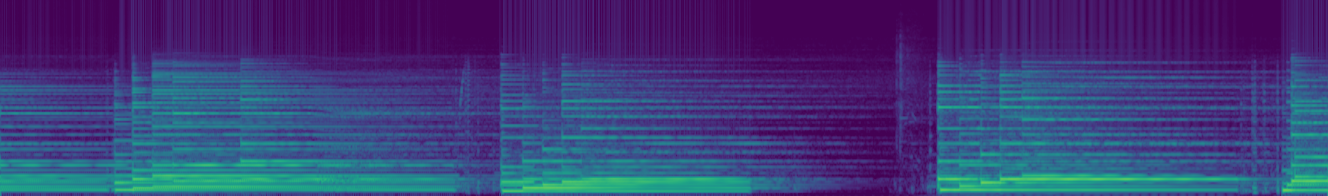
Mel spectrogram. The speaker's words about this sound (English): kind of ambient, you know, pad like a sound that I think is, you know, really kind of lends itself for more musical applications and really kind of pairs nicely with the ability to adjust the amount of shimmer through the knob.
